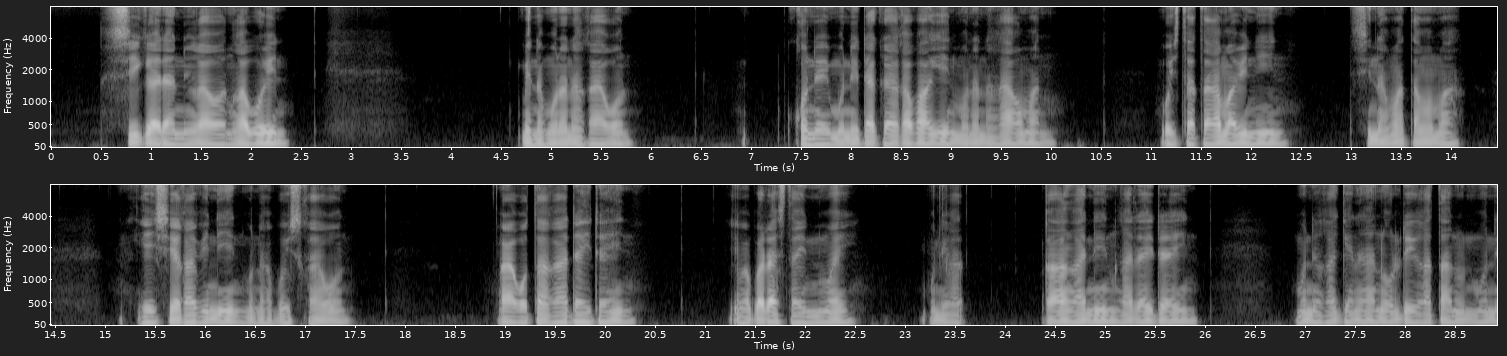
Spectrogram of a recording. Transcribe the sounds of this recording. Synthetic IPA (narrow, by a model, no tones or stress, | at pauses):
siɡadanujɡaonɡaβoin | benamonanakaɣon | konemonedaɡaɡaβaɡinmonanakaɣoman | bo̰jstataɣamaβinin | sinamatamama | ɡejseɡaβininmonabojskaɣon | ɡaɡo̞taɡadajdain | jḛmabadastajnːuaj | mone | ɡaaŋɡaninɡadajdain | moneɡaɡenanoldekatanunmone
